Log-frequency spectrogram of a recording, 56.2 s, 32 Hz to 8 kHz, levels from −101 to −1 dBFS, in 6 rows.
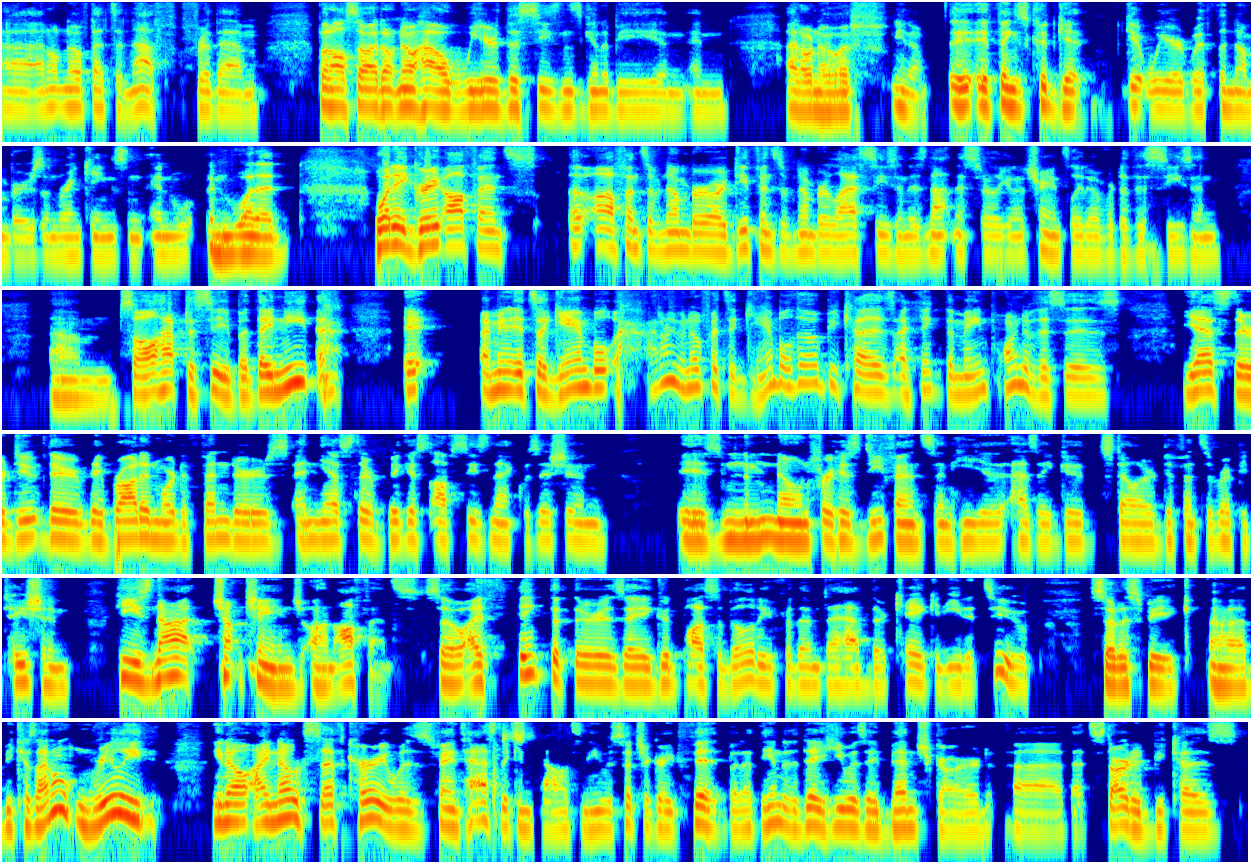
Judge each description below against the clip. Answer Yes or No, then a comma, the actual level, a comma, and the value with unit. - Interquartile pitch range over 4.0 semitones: No, average, 2.8 semitones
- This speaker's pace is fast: Yes, fast, 210 wpm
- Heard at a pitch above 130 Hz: No, low, 125 Hz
